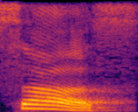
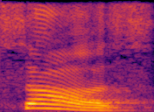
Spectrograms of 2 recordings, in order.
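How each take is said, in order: The two takes are said the same way.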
